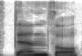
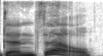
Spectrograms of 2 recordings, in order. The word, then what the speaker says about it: Denzel: During a September 2nd appearance on Jimmy Kimmel Live, the actor, who's 70, told the host that his name is Denzel, with a clipped E sound rather than Denzel.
